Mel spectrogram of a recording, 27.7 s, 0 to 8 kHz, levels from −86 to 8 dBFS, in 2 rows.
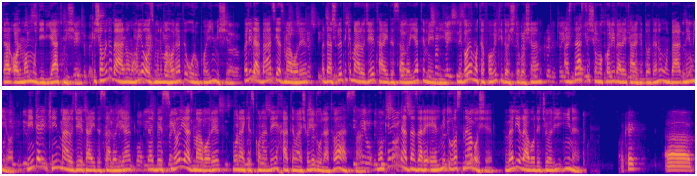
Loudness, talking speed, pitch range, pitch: -18 LUFS, 150 wpm, 140-180 Hz, 155 Hz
